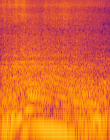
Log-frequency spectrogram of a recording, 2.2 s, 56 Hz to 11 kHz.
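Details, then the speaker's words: Infiniti Q50 3.7L VQ37 V6 after spark plug replacement: revs rise and fall with a loud, raspy low roar from an exhaust leak where the manifold meets the first pipe. "Yep. Exhaust leak, but oh well. The manifold meets the first pipe."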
